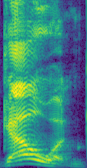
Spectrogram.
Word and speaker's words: Geowan: I said I created a word, but I think it's pronounced Geowan. Like Gowan. It sounds like an old Tarzan word.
